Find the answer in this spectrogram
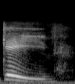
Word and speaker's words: gave: gave this here is going to be a long a sound okay instead of it's gay gave gabe there you go that's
